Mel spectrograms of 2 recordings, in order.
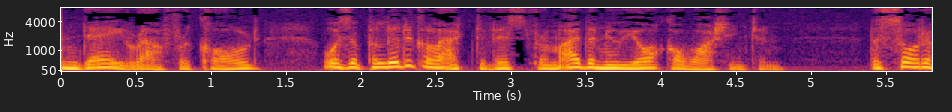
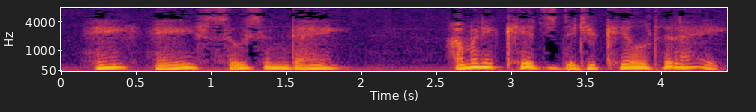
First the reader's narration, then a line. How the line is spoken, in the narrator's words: Far down in his mind, a voice whispered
